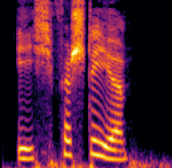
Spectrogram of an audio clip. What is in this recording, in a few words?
understand, german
